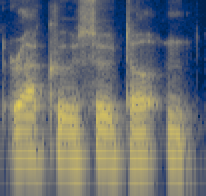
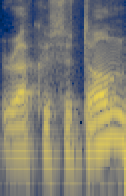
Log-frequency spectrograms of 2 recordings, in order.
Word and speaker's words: Ruxton: There's two ways of pronouncing my name. Uh I don't mind Raku Suton because um that can be quite easily readily converted into kanji.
